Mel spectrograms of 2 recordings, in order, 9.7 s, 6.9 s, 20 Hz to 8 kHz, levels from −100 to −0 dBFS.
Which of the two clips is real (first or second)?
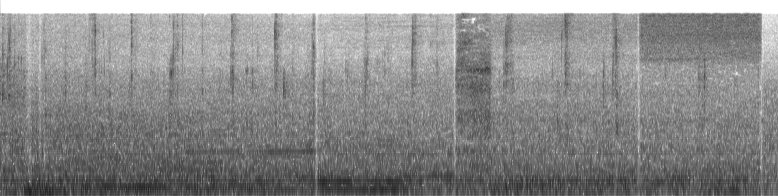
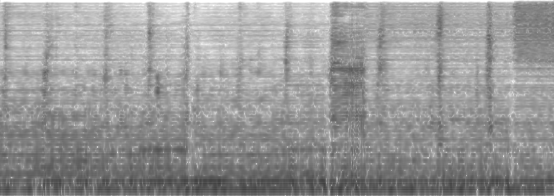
first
